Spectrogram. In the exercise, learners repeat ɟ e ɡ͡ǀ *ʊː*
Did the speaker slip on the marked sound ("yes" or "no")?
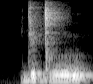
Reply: no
